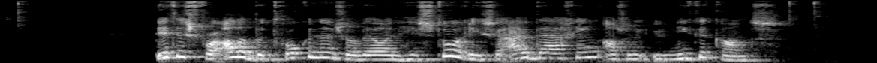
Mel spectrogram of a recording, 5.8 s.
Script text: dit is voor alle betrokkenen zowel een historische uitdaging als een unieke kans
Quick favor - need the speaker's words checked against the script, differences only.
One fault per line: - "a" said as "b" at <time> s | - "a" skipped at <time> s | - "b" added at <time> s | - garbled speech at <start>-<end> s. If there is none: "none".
none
